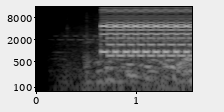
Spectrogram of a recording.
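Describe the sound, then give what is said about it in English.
A telephone bell rings loudly, starting abruptly after a brief quiet lead-in and continuing as a rapid, rattling trill with no voices; calls coming in to the Detroit Lions headquarters. “After the radio ad, Lions headquarters gets bombarded with phone calls.”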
